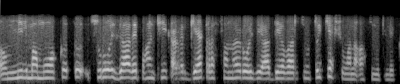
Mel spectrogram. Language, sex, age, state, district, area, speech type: Kashmiri, female, 18-30, Jammu and Kashmir, Budgam, rural, conversation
